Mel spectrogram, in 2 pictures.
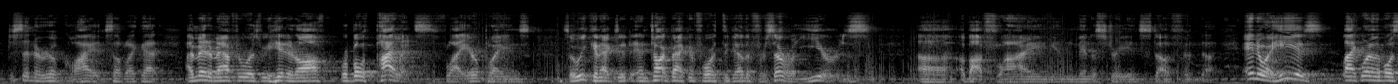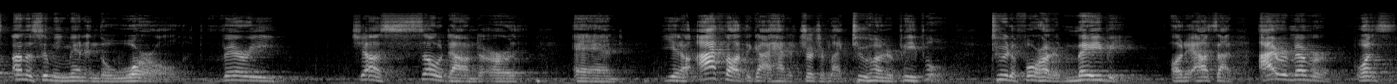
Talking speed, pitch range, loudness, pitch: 185 wpm, 150-195 Hz, -26 LUFS, 170 Hz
